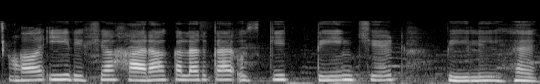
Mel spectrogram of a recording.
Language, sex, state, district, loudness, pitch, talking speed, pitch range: Hindi, female, Uttar Pradesh, Hamirpur, -16 LUFS, 200 Hz, 135 wpm, 185-215 Hz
